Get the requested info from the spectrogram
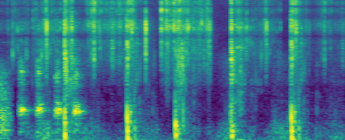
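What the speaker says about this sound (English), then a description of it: "It's the chicken. That's what we're afraid of." Clucking from a chicken in a video game, several short squawks and clucks spaced out over a few seconds with soft shuffling steps between them.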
